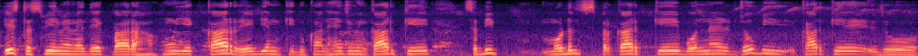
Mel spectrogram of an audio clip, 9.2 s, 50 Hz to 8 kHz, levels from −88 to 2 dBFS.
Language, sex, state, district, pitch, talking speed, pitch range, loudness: Hindi, male, Rajasthan, Bikaner, 165 Hz, 185 wpm, 155-175 Hz, -18 LUFS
